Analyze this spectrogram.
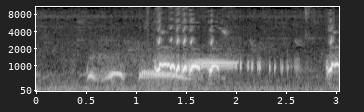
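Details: Local zebra dove giving a clear song to start other birds calling: soft low coos, then a loud warbled phrase that breaks into a fast stuttering trill of short notes.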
